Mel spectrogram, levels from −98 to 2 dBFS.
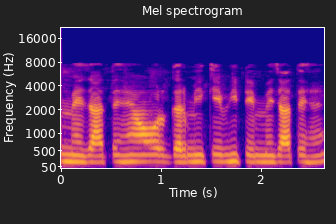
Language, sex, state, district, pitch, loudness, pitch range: Hindi, female, Bihar, Kishanganj, 190 Hz, -18 LUFS, 180-195 Hz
